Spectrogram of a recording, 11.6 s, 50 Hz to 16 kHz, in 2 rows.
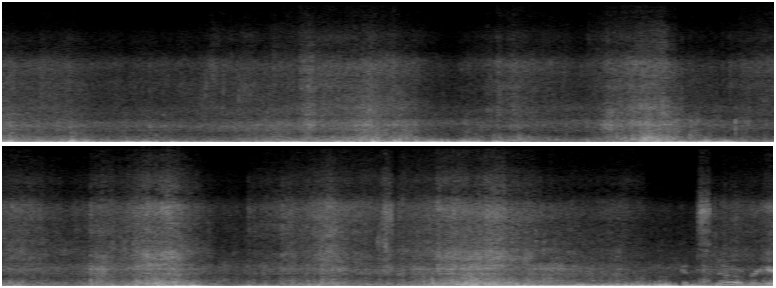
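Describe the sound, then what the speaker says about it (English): Strong gusts of around 60 mph on a Utah ski mountain roar and buffet the microphone in surging waves, rising and falling loudly, with voices talking at times. "We're dealing with 60-mile-an-hour gusts now"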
